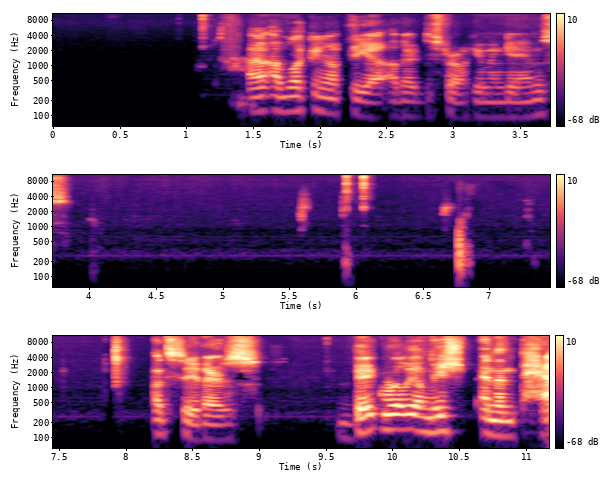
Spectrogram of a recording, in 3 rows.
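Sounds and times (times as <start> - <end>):
steady low electrical hum: 1.2 - 11.1
speech: 1.4 - 3.9, 8.2 - 11.1
loud keyboard typing clicks: 5.6 - 6.9.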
